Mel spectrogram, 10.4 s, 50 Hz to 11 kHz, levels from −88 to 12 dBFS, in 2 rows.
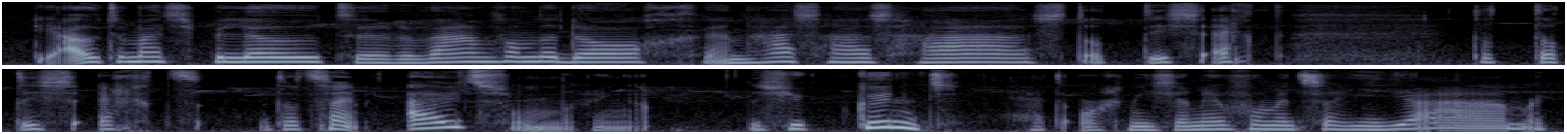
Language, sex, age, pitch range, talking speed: Dutch, female, 30-49, 155-205 Hz, 190 wpm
